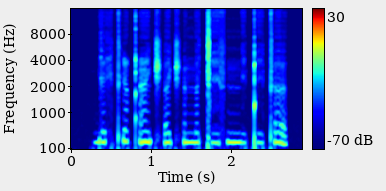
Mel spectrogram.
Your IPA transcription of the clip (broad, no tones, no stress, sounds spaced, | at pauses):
ɡ ɛ x tʼ i qʼ ẽ t͡ʃʼ ɐ t͡ʃʼ ə̃ ŋ ɐ ǀ ɛ̤ s nː e̤ ǃ e̤ tʼ ɐ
